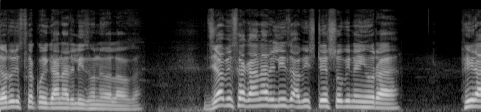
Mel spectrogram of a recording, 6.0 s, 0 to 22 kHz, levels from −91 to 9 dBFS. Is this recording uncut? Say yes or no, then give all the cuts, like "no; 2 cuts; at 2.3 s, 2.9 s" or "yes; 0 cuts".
yes; 0 cuts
